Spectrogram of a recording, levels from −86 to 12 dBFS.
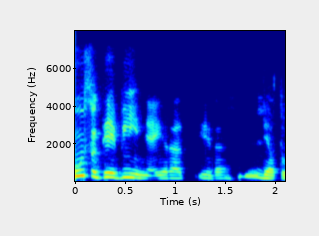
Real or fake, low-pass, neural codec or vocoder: real; 7.2 kHz; none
